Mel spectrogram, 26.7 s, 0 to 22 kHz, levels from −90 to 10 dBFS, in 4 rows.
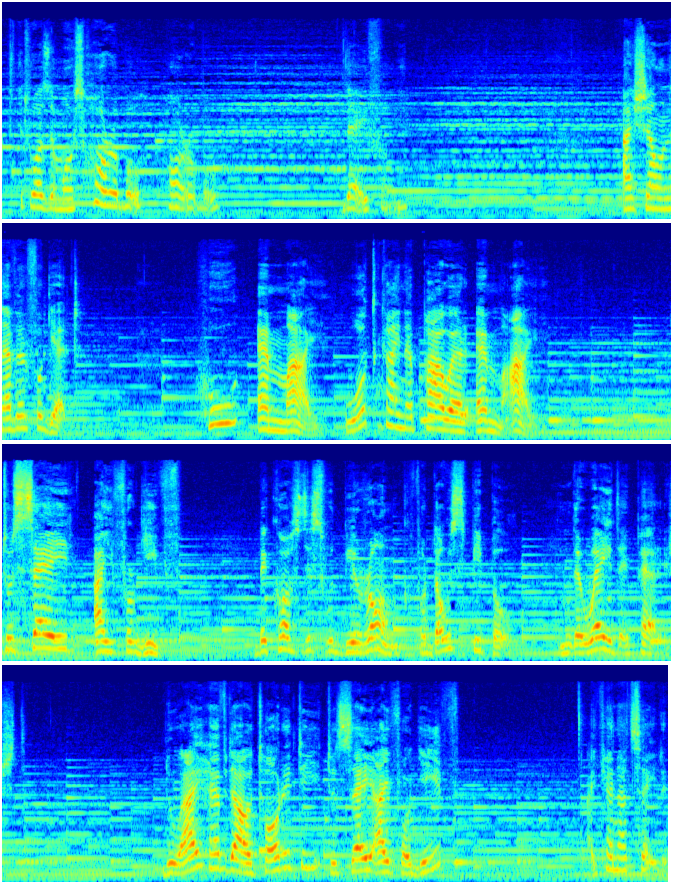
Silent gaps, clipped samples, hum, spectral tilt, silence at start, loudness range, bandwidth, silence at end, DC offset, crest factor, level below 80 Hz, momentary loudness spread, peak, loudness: none; under 0.1%; none; -3.5 dB/octave; 0 s; 9 LU; 16.5 kHz; 0 s; under 0.1%; 22 dB; -52 dBFS; 19 LU; -2 dBFS; -21 LUFS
